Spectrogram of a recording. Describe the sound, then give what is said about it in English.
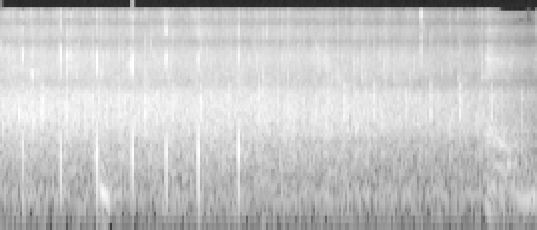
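An audience at a Christmas church service claps steadily for several seconds for the readers and the band. A dense wash of many hands, with a few sharper individual claps popping out, begins to thin toward the end. “Can we give a round of applause for our readers and for the band who've done a great job?”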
